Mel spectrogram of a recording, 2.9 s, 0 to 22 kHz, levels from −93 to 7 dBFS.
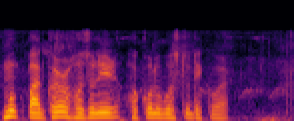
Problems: background sounds at intervals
